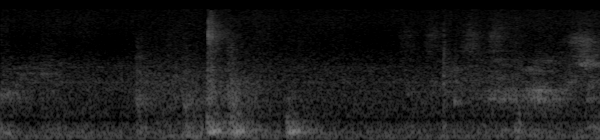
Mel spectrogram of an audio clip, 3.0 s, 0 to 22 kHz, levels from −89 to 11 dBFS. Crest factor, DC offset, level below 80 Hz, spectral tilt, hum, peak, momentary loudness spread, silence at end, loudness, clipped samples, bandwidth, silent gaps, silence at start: 24 dB; under 0.1%; -70 dBFS; -3.5 dB/octave; none; -28 dBFS; 12 LU; 0 s; -51 LUFS; under 0.1%; 17 kHz; none; 0 s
